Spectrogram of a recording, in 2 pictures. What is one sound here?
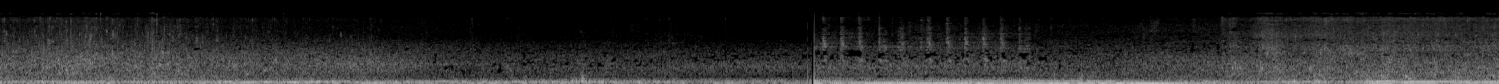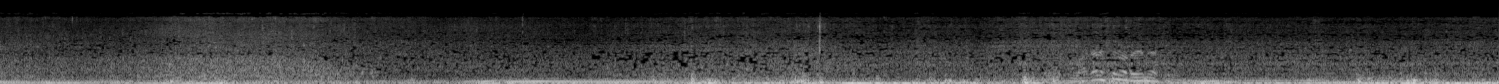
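Water splashes and swishes under car tyres.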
